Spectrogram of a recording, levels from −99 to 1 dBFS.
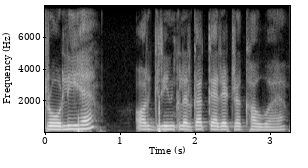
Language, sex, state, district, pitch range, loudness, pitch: Hindi, female, Jharkhand, Deoghar, 200-215 Hz, -16 LUFS, 210 Hz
